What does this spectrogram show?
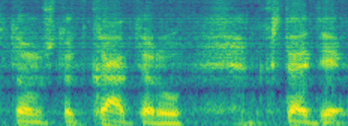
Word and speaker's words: Катар: Дело в том, что Катару, кстати, ударение в названии этого Эмирата падает именно на первый слог, прописали катарсис, то есть оздоровление или очищение.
